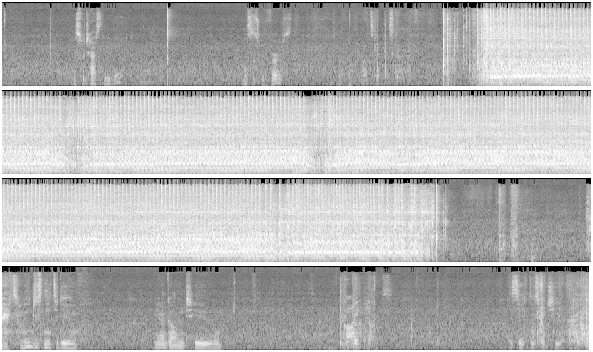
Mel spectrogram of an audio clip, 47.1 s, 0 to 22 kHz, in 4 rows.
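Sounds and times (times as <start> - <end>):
two-stroke blower engine running: 9.5 - 32.5.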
